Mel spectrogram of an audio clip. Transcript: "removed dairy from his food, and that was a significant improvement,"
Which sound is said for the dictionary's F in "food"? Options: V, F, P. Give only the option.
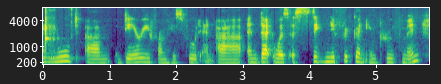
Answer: F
